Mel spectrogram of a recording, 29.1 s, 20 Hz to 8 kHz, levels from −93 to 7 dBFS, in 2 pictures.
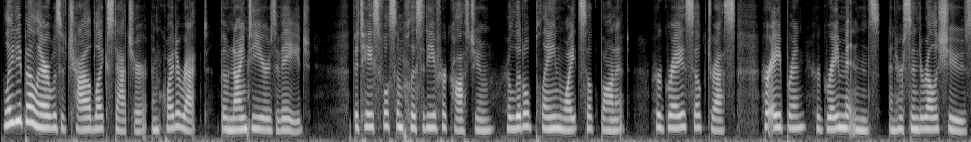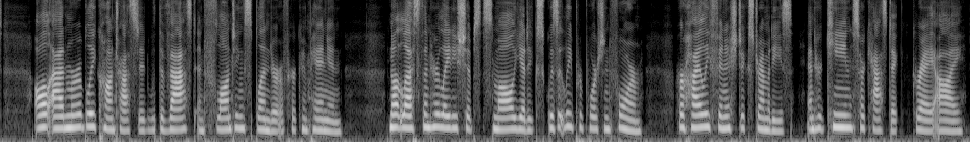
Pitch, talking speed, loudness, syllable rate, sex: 205 Hz, 145 wpm, -19 LUFS, 4.9 syllables/s, female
